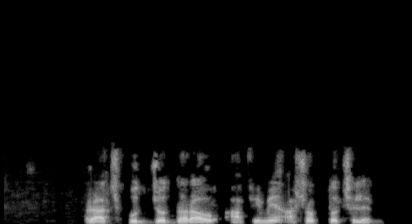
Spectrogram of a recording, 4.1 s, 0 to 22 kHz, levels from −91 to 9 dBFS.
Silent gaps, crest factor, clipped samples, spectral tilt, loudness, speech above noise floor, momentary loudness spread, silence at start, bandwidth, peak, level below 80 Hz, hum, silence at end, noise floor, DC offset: 1.24-1.28 s, 3.19-3.27 s; 16 dB; under 0.1%; -5 dB/octave; -17 LUFS; 57 dB; 8 LU; 0.85 s; 7.6 kHz; -2 dBFS; -60 dBFS; none; 0.4 s; -73 dBFS; under 0.1%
